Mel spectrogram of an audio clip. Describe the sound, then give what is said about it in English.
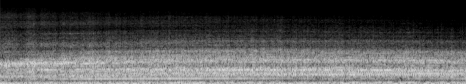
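The roar of a giant winged beast, as long as the sun is wide, racing out of the sun, rendered as a deep, rumbling drone with a steady buzzing tone, loud and unbroken for nearly five seconds, with no voices present. “It lets out a roar.”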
